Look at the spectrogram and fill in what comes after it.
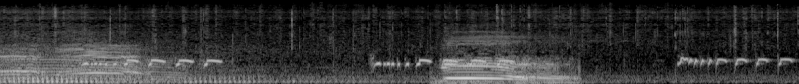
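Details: Tame cows heading into their pen in rural village life utter a long moo, pause, then another loud bellowing moo, while rapid repeated chirps sound throughout.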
